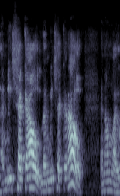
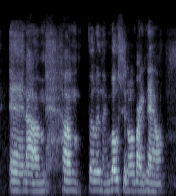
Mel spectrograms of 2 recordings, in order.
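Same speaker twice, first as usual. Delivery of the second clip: ordinary delivery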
